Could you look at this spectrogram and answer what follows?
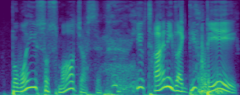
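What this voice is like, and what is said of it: Upscale internationalist accent impression. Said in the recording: “my impressions, foreign accents ... that like uh, internationalist accent ... very upscale”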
